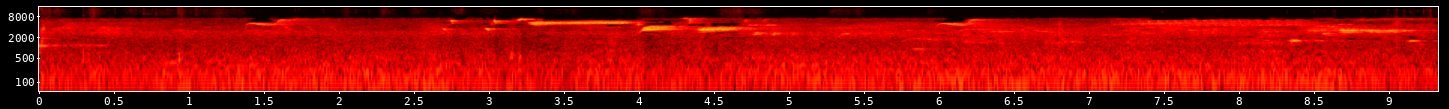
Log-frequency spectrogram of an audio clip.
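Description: Birds calling and chirping in woodland: several short, high calls come and go over a faint, steady background hiss.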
